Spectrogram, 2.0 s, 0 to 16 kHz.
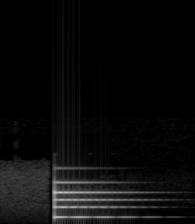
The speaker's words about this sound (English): I'll ring a bell when there's only 1 minute left so you can begin to wrap it up.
